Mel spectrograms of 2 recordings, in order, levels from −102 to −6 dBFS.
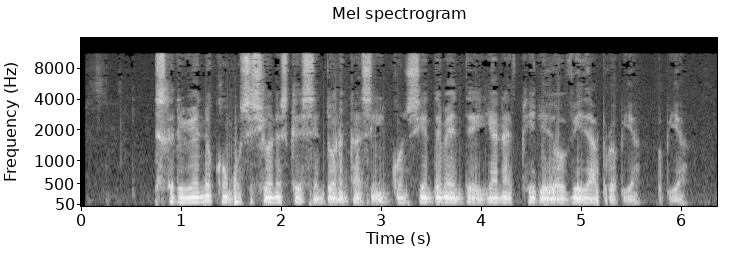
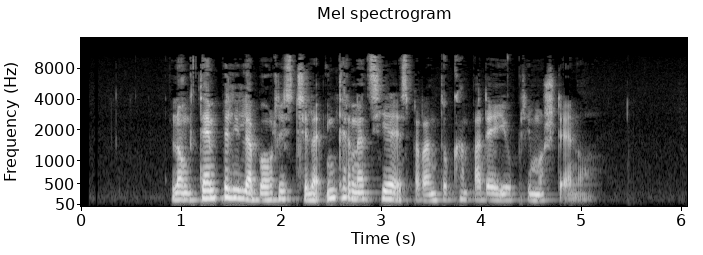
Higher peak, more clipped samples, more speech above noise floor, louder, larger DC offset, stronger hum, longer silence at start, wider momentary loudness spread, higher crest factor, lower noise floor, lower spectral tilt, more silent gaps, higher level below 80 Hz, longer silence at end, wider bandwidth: about the same, -2 dBFS vs -2 dBFS; neither; second, 33 dB vs 51 dB; first, -17 LUFS vs -22 LUFS; neither; neither; second, 0.75 s vs 0.9 s; about the same, 11 LU vs 10 LU; second, 16 dB vs 22 dB; second, -50 dBFS vs -72 dBFS; about the same, -4.5 dB/octave vs -5 dB/octave; neither; first, -36 dBFS vs -70 dBFS; second, 0.3 s vs 1 s; about the same, 11.5 kHz vs 11.5 kHz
